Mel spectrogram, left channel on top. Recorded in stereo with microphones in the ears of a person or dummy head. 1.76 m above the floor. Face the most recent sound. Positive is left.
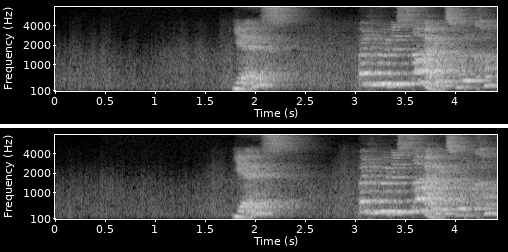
turn(degrees=75)  # may be behind; listen again after turning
